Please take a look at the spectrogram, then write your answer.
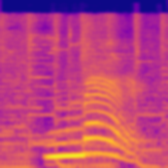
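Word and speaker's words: मैं: are a non-hindu speaker you have to be careful about the pronunciation of this word men so this is and you can't pronounce it as name because you can identify that there is a nasal pronunciation of this word meh right now we are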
